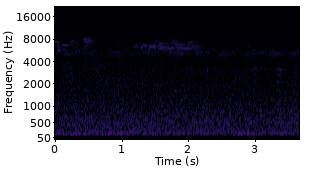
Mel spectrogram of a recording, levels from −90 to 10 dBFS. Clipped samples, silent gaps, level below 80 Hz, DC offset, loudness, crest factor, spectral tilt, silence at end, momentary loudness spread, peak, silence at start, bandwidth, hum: under 0.1%; none; under -90 dBFS; under 0.1%; -65 LUFS; 14 dB; -2 dB/octave; 0 s; 3 LU; -52 dBFS; 0 s; 16 kHz; none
